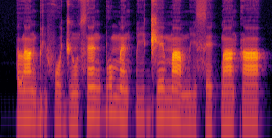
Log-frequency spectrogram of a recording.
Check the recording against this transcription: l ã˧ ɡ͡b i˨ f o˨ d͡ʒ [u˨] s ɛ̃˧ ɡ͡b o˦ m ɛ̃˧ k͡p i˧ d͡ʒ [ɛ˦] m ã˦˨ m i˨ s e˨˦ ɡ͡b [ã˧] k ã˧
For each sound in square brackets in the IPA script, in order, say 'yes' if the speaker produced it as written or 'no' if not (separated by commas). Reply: no, no, yes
